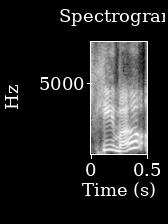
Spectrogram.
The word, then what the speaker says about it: HEMA: So I would have pronounced that HEMA until we met. But HEMA is the correct pronunciation.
